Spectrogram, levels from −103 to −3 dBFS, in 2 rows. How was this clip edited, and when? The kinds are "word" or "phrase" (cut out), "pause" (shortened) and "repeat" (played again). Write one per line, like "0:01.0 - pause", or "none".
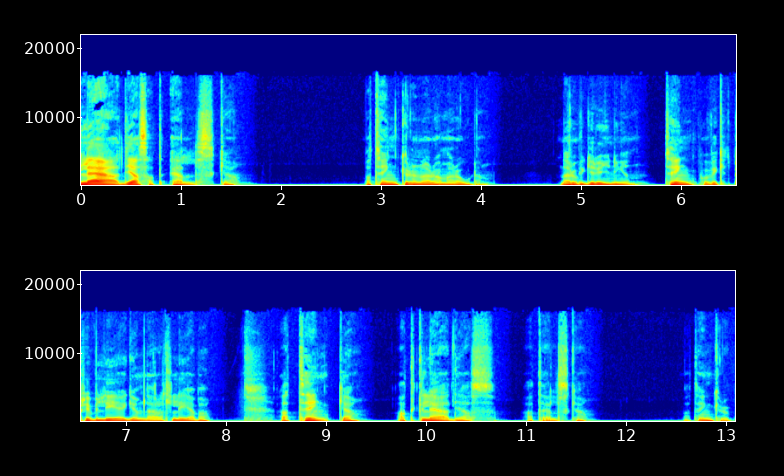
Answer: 0:03.6 - word
0:05.0 - word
